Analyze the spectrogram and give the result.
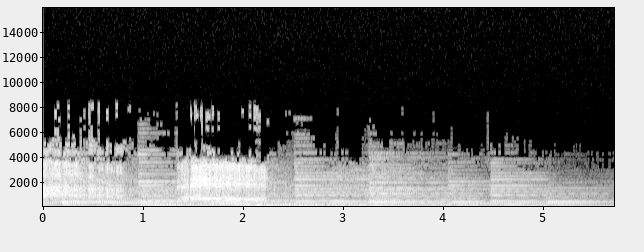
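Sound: sheep bleating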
